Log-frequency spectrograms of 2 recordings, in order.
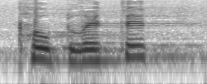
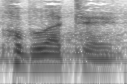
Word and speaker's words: Poblete: I'm pronouncing it wrong, Poblete, P-O-B-L-E-T-E. Federal law, well, how do you say it? Poblete. Poblete, okay. I should have said it in Spanish to start with. It is poblete.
